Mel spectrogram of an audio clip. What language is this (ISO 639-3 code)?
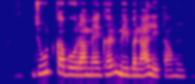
hin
